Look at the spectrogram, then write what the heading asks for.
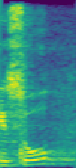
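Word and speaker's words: Aesop: Author का नाम है इसोप, ए साइलेंट है.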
